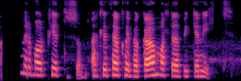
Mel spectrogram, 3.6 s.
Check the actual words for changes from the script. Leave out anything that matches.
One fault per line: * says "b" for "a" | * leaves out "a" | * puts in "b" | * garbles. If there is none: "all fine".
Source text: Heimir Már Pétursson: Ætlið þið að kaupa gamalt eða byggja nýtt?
all fine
